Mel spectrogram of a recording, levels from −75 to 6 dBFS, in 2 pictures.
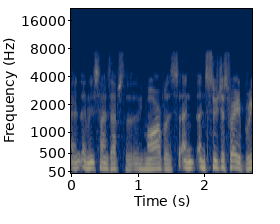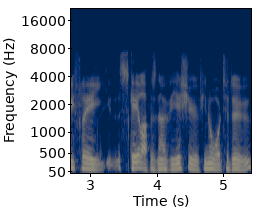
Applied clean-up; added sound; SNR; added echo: none; none; none; none.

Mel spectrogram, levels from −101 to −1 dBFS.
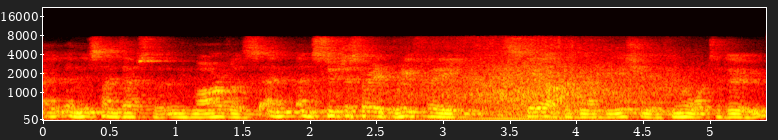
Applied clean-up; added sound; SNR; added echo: none; Engine; 11 dB; reverberation time 0.7 s.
